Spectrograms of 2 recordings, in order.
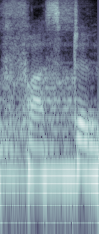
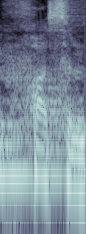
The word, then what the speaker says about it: fasten: इसमें जो टी है वो साइलेंट है, लिहाजा हम इसको फास्टन नहीं पढ़ेंगे बल्कि फासन पढ़ेंगे।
